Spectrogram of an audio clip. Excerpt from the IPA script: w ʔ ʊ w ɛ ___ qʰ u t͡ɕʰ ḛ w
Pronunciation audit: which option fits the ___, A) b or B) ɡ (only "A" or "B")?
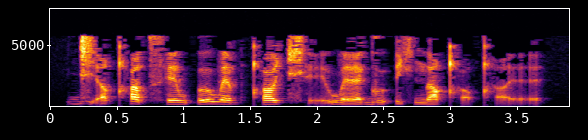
A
